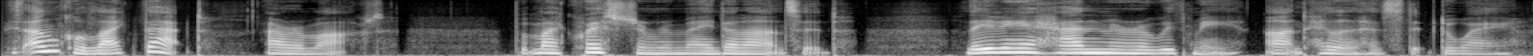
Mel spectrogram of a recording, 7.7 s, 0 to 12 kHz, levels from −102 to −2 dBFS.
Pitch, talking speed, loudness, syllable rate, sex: 200 Hz, 170 wpm, -18 LUFS, 5.9 syllables/s, female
